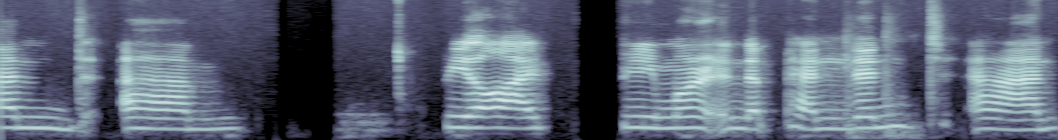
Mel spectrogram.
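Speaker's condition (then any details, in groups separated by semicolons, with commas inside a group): Cerebral palsy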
